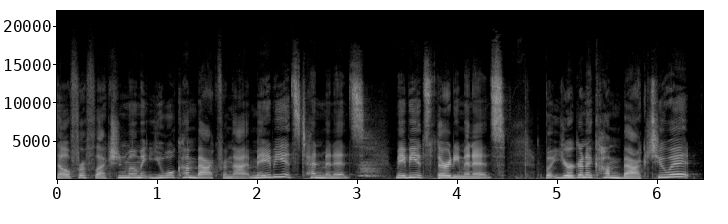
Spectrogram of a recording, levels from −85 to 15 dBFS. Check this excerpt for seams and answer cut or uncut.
uncut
